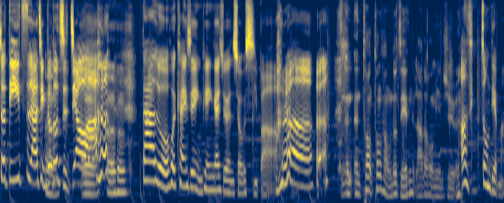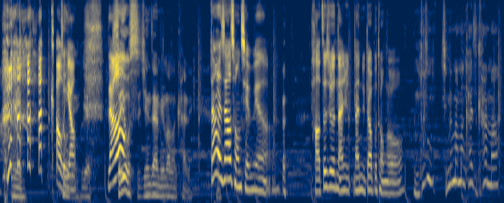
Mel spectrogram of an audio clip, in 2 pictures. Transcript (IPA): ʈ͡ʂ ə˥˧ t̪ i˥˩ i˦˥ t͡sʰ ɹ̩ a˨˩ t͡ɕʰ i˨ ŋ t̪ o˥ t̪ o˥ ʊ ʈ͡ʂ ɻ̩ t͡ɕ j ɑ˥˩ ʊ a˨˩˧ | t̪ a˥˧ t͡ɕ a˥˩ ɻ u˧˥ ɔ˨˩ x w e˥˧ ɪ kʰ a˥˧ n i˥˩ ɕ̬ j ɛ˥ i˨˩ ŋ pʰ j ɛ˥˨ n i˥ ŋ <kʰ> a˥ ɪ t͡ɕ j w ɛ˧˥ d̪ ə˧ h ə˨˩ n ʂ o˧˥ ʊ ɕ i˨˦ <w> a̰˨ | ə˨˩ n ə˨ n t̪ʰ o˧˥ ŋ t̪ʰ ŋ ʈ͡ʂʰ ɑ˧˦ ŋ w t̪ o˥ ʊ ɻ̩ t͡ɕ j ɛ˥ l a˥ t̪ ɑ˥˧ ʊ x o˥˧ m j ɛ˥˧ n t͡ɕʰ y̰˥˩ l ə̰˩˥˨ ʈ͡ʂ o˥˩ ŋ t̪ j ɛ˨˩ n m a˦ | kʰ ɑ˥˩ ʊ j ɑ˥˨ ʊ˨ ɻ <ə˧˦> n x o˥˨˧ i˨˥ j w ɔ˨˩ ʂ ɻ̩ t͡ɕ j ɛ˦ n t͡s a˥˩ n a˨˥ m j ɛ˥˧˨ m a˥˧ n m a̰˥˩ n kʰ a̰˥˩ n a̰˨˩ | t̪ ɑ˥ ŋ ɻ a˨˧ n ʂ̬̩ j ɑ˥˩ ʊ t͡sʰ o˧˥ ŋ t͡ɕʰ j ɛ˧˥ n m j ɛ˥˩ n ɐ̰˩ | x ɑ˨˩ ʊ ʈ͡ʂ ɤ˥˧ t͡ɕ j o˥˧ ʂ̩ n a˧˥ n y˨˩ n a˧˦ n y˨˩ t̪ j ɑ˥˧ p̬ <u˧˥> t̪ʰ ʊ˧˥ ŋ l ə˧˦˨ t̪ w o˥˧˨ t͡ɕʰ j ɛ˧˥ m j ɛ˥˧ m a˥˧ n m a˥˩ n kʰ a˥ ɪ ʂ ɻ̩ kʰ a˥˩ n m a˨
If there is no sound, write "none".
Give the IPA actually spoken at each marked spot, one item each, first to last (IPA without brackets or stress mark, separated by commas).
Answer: k, b, a˧˦, u˥˩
